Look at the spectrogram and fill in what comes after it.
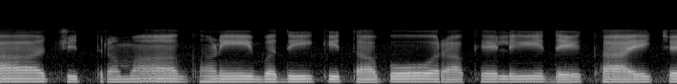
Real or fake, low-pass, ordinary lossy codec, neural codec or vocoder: fake; 5.4 kHz; none; vocoder, 44.1 kHz, 80 mel bands, Vocos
